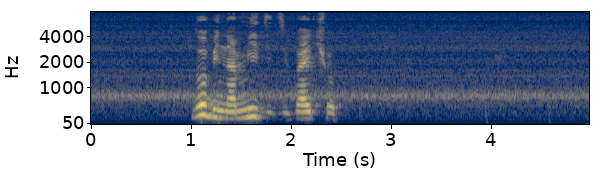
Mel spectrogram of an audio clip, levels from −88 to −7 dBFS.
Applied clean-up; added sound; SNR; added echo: none; Domestic sounds, home sounds; 19 dB; none.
